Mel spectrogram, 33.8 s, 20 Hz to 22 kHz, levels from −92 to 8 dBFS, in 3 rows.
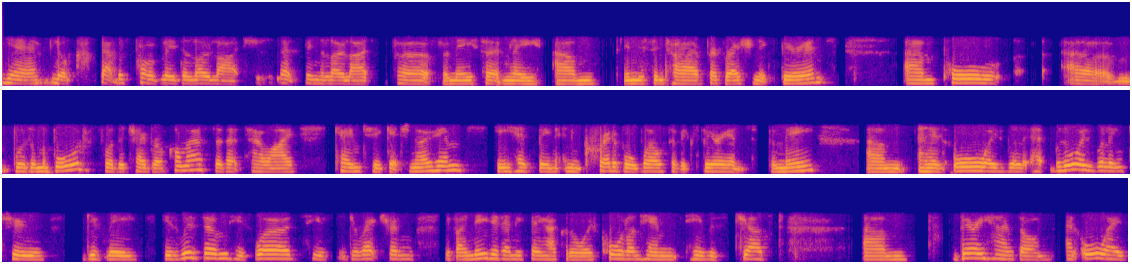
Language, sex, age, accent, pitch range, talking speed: English, female, 50-69, Australian, 165-195 Hz, 160 wpm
